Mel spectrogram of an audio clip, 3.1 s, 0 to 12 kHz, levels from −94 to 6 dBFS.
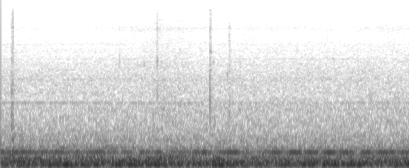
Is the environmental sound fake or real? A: real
